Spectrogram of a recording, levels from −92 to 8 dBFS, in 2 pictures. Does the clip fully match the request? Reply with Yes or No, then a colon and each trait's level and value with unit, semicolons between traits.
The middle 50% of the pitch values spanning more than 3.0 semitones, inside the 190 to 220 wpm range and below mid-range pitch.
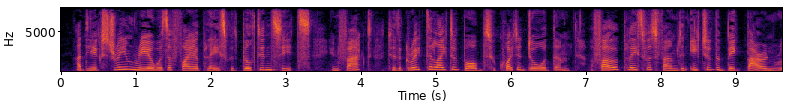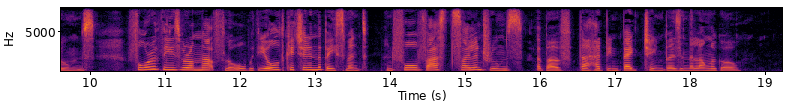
No: average, 3.9 semitones; average, 195 wpm; high, 230 Hz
